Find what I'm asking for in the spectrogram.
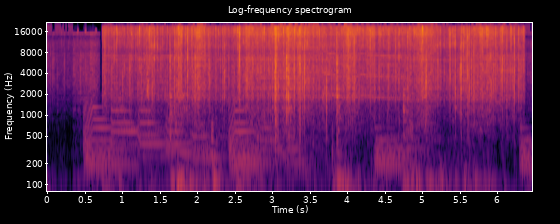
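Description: Pan-seared salmon and garlic roasted potatoes sizzle hard while browning in a frying pan, with a dense, loud, close crackle that runs steadily throughout.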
